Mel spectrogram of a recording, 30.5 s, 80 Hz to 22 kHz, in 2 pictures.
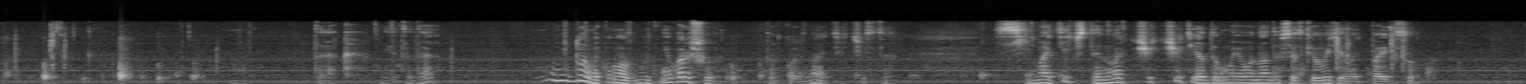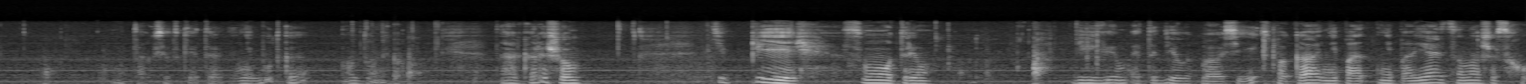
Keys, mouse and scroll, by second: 5.4-8.5 middle drag, 10.7 click, 13.0 s, 19.0-22.0 middle drag, 22.7-25.7 middle drag, 25.7 g.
